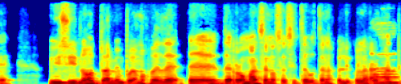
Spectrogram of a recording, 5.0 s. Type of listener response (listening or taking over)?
taking over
